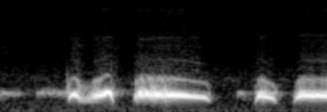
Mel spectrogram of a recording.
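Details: Spotted dove giving thúc gù cooing in a deep, earthy voice: a short two-part coo followed by a long, steady, low hoot, then the same phrase again, with clean silence between.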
